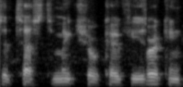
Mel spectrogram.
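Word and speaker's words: Ko-fi: not one um and apparently kofi is pronounced to rhyme with nobody oh we're getting grammar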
